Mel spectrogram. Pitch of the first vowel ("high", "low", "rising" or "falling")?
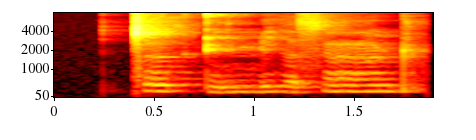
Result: high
